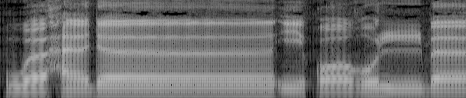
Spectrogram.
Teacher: Da panjangnya berapa? Panjangnya 4 ataupun 5 harakat. Dipanggil mad wajib muttasil.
